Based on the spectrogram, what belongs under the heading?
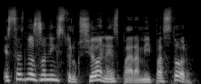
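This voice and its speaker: A man's voice: a little high, big pitch swings, brisk, darkish tone, dry recording, studio quality. A man teaching a Bible study session as pastor, emphatic and repeating key words for stress.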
